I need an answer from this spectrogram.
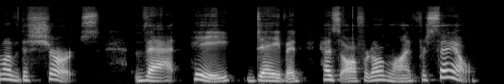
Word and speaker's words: David: um pronounced David, not D4 VD.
